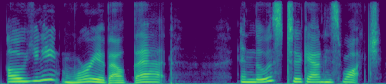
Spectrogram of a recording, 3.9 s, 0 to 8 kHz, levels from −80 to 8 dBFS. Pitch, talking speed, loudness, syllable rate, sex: 260 Hz, 185 wpm, -15 LUFS, 5.0 syllables/s, female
